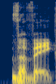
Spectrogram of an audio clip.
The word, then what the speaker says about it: Vivek: that yeah I mean it also rhymes with fake yes it does people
